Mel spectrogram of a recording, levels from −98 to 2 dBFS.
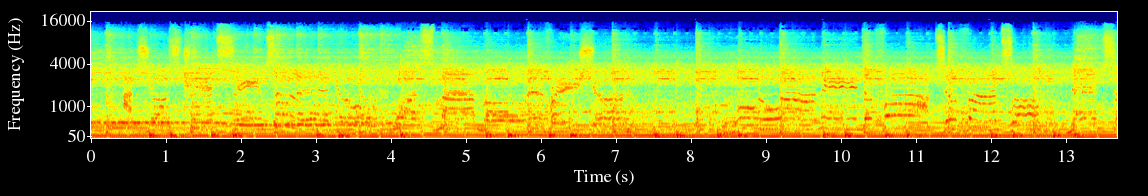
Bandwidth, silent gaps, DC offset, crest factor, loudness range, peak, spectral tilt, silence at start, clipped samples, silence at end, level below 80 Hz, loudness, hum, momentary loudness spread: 15 kHz; none; under 0.1%; 12 dB; 1 LU; 0 dBFS; -4.5 dB/octave; 0 s; under 0.1%; 0 s; -18 dBFS; -12 LUFS; none; 2 LU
